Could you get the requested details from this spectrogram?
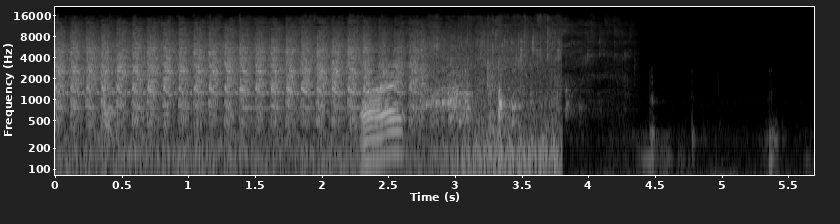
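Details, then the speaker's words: Caravan hard start with fuel pressure gauge fitted at the fuel line: steady cranking at about three beats a second that never catches; worn fuel pump flows fuel but cannot build pressure. "The fuel pump is so worn out that it is actually running but it can't overcome the resistance in the fuel lines to generate pressure."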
